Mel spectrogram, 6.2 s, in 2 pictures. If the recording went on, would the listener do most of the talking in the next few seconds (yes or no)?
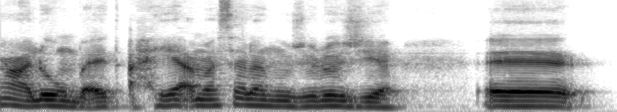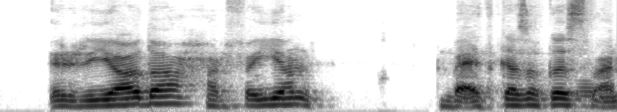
no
